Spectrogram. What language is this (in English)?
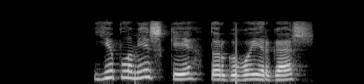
Mari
